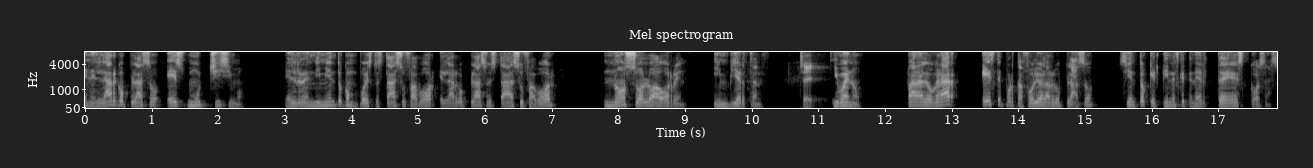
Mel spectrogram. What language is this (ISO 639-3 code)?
spa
